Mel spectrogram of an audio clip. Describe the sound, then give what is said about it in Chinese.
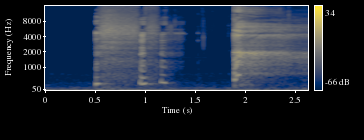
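A person imitates a dog panting with its tongue out while being patted on the head, with a few short, breathy huffs and then a longer exhale, fairly loud, with no speech. “不对啊，摸头的时候狗狗要伸出舌头大喘气的。”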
